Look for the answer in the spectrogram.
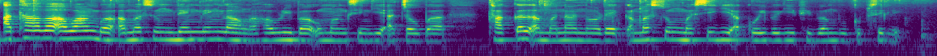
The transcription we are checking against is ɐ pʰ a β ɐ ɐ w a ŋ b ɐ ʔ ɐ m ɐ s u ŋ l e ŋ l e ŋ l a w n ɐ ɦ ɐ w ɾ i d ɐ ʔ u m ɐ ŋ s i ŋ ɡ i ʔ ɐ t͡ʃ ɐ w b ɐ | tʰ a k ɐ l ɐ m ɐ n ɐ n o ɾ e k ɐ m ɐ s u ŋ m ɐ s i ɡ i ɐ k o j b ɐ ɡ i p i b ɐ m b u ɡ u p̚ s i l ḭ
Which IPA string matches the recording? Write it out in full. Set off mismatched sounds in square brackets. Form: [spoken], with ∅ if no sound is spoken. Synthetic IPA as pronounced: ɐ [tʰ] a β ɐ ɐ w a ŋ b ɐ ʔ ɐ m ɐ s u ŋ l e ŋ l e ŋ l a w n ɐ ɦ ɐ w ɾ i [b] ɐ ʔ u m ɐ ŋ s i ŋ ɡ i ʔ ɐ t͡ʃ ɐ w b ɐ | tʰ a k ɐ l ɐ m ɐ n ɐ n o ɾ e k ɐ m ɐ s u ŋ m ɐ s i ɡ i ɐ k o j b ɐ ɡ i [pʰ] i b ɐ m b u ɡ u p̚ s i l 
